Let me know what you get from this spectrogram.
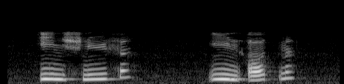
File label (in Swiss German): "inschnufe", Bas Rhin; vin; sentir humer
